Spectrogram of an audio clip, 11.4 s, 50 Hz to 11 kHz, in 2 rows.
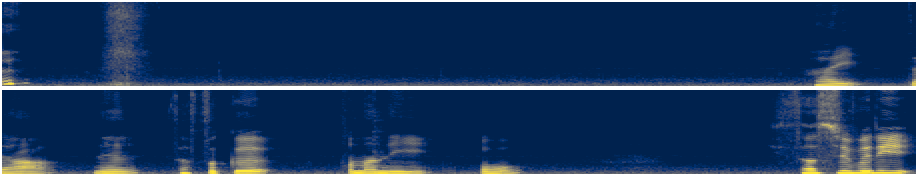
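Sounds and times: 
sniffle from a runny nose in the cold: 0:00.6 - 0:01.0
speech: 0:05.1 - 0:09.0, 0:10.6 - 0:11.4.

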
